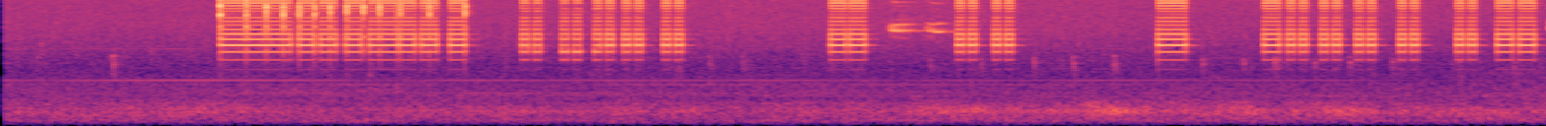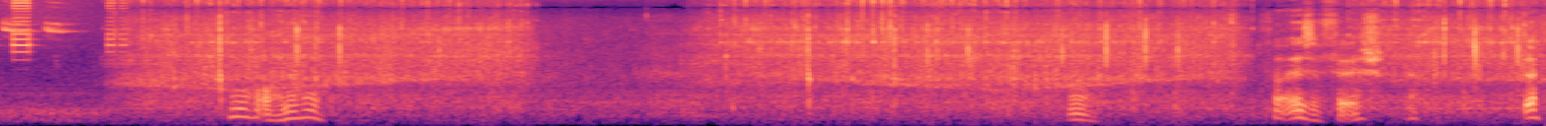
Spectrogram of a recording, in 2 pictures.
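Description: Electronic carp bite alarm sounding in rapid runs of high beeps as line is pulled off the rod: a fish has taken the bait. After about ten seconds the beeping stops, giving way to rustling noise and a couple of shouts.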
